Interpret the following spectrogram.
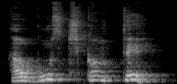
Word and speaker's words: Auguste Comte: atenção sobre augusto comte ele era um francês então tem a pronúncia processada de seu nome auguste comte auguste comte é mas não importa a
